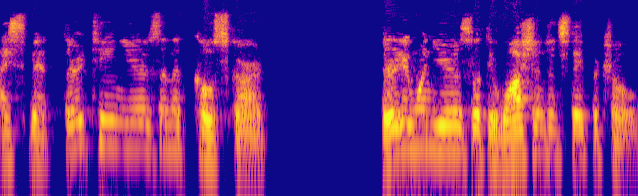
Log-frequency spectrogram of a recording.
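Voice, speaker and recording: A man with a fairly high pitch speaks at a fairly quick pace, somewhat breathy. His tone is dark and mellow, and his intonation is lively. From Louisiana. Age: 60s. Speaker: politician and former police officer. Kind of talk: talk to a club meeting.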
